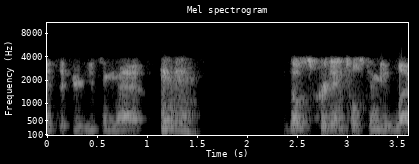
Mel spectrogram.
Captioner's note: clears throat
